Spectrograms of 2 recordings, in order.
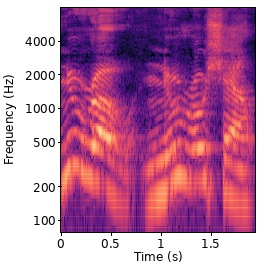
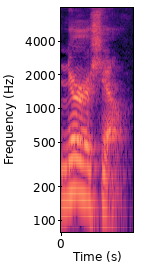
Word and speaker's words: New Rochelle: I grew up on the mean streets of New Rochelle, or if you're not from, you pronounce it New Rochelle. It's New Rochelle, but if you are not from New Rochelle, it's New Rochelle.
